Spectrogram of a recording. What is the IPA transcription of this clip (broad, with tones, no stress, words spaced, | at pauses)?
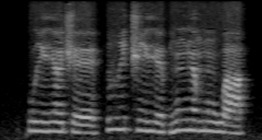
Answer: kʷiː˧jɛ̃˧ʃe˨ | vi˦t͡ʃi˧je˨ bũ˦ŋɛ̃˦ɡʷũ˧ wa˨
